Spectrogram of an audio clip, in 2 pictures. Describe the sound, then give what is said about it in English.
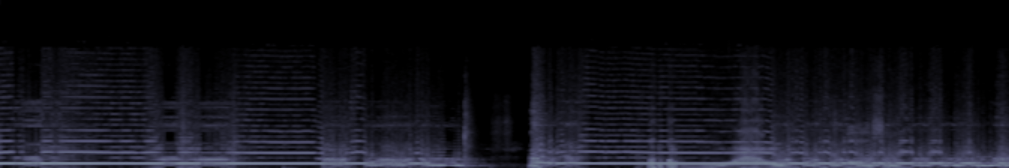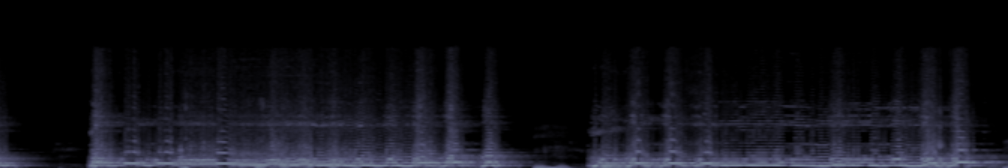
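A dog howls in long, wavering bursts along with a wailing siren, the sustained tones rising and falling through four loud stretches separated by brief pauses, with a few short spoken reactions. “This is a dog that has a great reaction to the siren.”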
